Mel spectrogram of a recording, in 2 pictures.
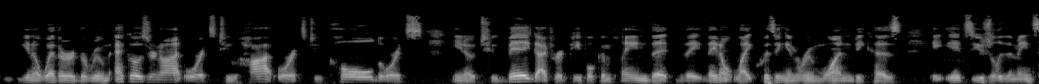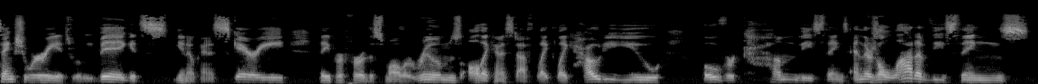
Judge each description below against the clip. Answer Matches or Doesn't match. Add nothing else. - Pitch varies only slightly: Doesn't match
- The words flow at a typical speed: Doesn't match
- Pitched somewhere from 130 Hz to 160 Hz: Doesn't match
